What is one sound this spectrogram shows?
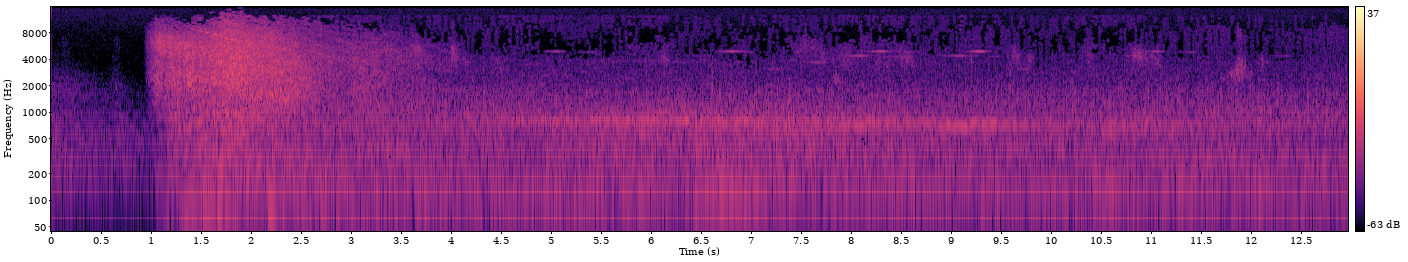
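Spaceship engines rumble low and steady.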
